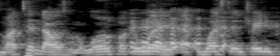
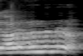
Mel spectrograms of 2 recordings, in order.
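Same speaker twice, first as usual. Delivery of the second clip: high, louder string of imitated denials; mock protest; 10 semitones higher, 4 dB louder than usual. Quoting the intern declining the craft beer bar, mock protest. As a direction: imitate someone hurriedly waving off an offer.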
